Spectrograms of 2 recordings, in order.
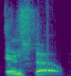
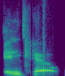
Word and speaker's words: incel: It will pronounce it as inkel. And so Yeah, you'll hear yeah. a lot of these videos with text to speech, and it will say inkel when the word is incel.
